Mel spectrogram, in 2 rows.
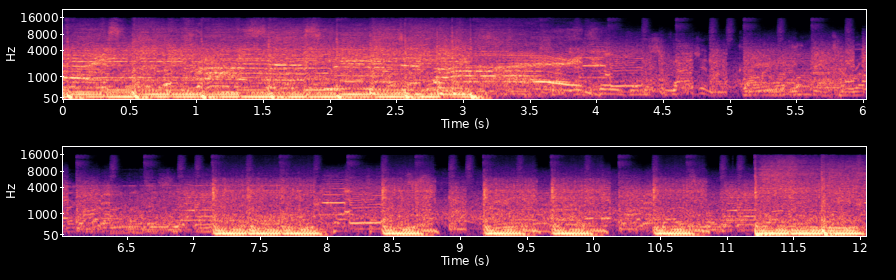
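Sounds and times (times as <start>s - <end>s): rock song: 0.0s - 12.0s.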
